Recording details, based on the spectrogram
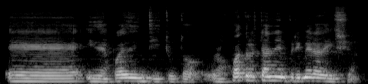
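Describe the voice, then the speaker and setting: A man's voice: a little high, moderate pace, dark tone. A middle-aged man from Córdoba with an Argentine accent, a football coach explaining his ideas as a podcast guest with many fillers and restarts. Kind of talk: podcast interview conversation. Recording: roomy echo.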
